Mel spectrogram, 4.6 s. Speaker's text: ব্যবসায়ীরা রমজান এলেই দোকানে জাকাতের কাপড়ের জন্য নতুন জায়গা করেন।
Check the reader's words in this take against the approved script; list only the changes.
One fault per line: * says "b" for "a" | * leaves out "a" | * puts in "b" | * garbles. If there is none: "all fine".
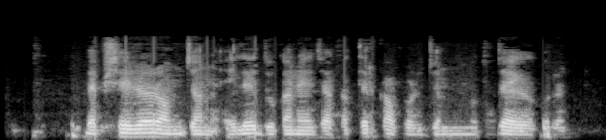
all fine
